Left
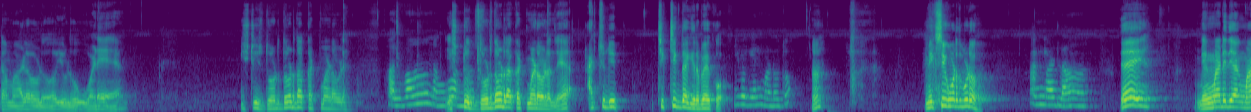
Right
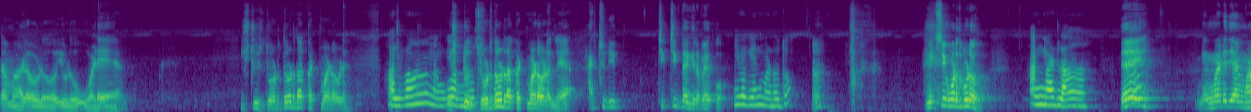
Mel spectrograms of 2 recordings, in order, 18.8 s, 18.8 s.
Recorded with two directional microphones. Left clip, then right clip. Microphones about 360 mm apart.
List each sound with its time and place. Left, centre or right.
0.0 s speech: centre
3.6 s speech: centre
5.5 s speech: right
6.9 s speech: centre; by 9.2 s left
9.8 s speech: left
11.0 s speech: right
12.1 s a sound: left
12.7 s a sound: centre
13.8 s speech: left
15.4 s a woman's voice: right
16.7 s speech: left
